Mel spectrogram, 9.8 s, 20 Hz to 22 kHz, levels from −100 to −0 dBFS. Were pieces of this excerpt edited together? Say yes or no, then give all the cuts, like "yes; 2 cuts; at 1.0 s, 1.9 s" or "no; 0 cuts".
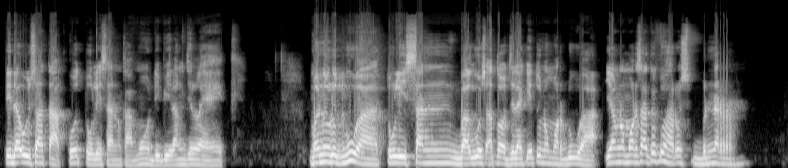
yes; 1 cut; at 7.5 s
